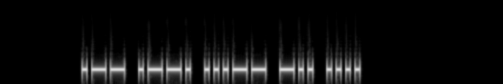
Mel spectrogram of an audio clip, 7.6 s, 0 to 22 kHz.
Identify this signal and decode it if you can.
Morse code, heard as a keyed tone, about 17 wpm, 700 Hz. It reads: WP3DH
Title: USA Call Signs - 5 Characters - Repeated 2x - 17wpm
